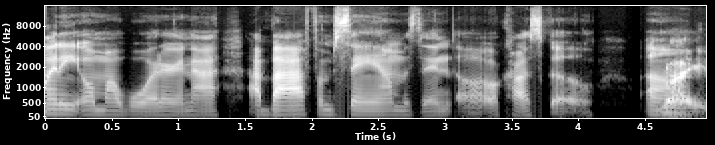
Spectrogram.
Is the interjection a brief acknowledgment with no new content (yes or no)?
no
